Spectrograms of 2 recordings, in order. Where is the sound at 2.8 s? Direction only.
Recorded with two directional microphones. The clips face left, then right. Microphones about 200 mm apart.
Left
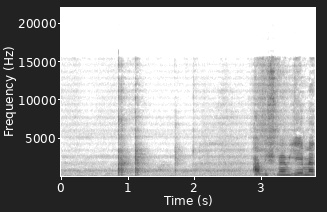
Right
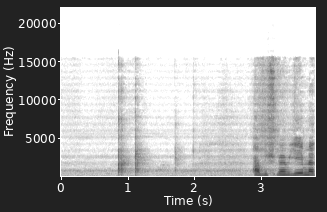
30° right (ahead or behind).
